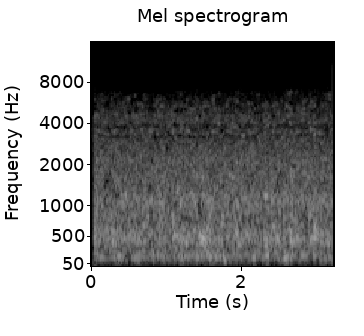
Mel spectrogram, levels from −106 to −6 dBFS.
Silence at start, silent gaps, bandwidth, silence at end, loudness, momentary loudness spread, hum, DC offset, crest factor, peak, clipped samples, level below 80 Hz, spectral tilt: 0.05 s; none; 7.2 kHz; 0 s; -50 LUFS; 4 LU; none; under 0.1%; 16 dB; -34 dBFS; under 0.1%; -82 dBFS; -4 dB/octave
